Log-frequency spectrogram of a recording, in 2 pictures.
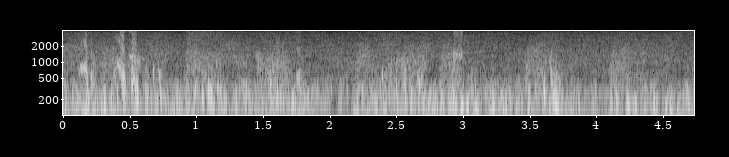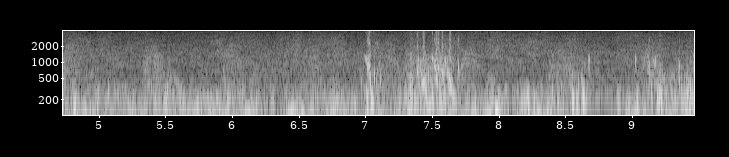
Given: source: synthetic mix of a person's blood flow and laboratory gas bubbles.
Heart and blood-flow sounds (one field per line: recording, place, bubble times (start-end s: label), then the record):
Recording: Doppler ultrasound of blood flow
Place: subclavian vein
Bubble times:
0.00-0.28 s: bubbles
0.32-0.80 s: bubbles
0.92-1.80 s: bubbles
2.35-2.75 s: bubbles
2.88-3.03 s: bubbles
3.51-3.85 s: bubbles
6.94-7.15 s: bubbles
7.25-7.75 s: bubbles
8.38-8.72 s: bubbles
8.99-9.47 s: bubbles
From the record:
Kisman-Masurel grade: 332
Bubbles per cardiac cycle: rolling drumbeat, 9 or more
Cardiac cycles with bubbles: 50 to 99%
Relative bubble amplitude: moderate (0.250 to 0.450)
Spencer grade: 3 (all of the cardiac periods contain showers or single bubble signals, but not dominating or overriding the cardiac motion signals)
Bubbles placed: anywhere in the cardiac cycle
